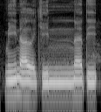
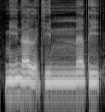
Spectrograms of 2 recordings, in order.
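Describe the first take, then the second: Both takes have the same delivery.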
